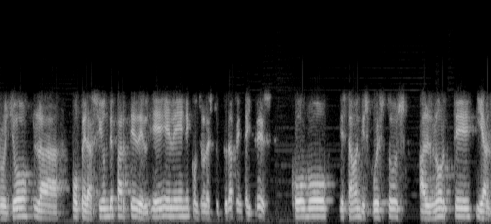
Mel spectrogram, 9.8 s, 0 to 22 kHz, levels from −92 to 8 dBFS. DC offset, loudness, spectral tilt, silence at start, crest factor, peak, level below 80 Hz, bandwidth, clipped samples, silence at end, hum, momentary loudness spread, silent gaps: under 0.1%; -16 LUFS; -10 dB/octave; 0 s; 14 dB; -2 dBFS; -62 dBFS; 4.1 kHz; under 0.1%; 0 s; none; 8 LU; none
